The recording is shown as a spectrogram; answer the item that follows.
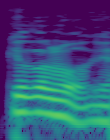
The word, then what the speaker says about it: Gyllenhaal: Now, this stars, I always struggle to pronounce his name, Jake, is it Gyllenhaal? Jake Gyllenhaal? – Gyllenhaal, yeah.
